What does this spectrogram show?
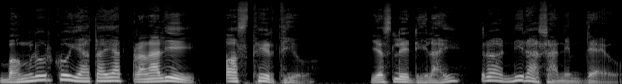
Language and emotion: Nepali, sad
